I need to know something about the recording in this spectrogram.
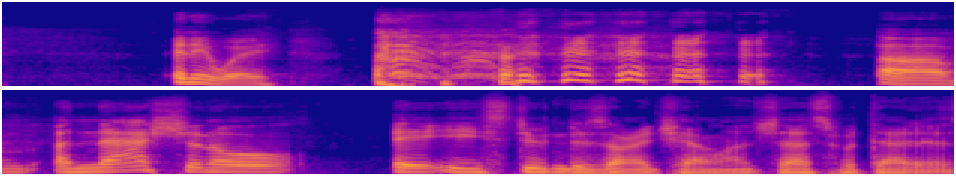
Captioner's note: laughing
